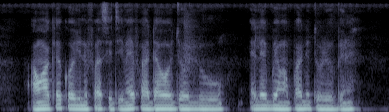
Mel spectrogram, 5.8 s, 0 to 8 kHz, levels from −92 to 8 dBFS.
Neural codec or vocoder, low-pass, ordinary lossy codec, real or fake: none; 7.2 kHz; Opus, 64 kbps; real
